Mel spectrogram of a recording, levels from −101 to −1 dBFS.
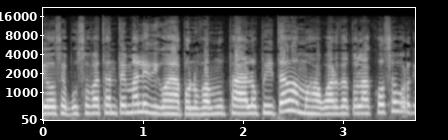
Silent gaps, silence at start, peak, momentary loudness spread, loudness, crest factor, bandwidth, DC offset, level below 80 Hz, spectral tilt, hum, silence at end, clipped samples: none; 0 s; 0 dBFS; 4 LU; -13 LUFS; 12 dB; 15.5 kHz; under 0.1%; -54 dBFS; -4 dB/octave; none; 0 s; under 0.1%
